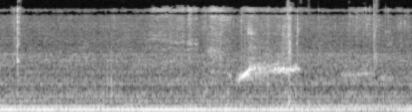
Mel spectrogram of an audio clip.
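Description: A steady low mechanical hum, with a few faint clicks and one short rising chirp a little past halfway.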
